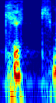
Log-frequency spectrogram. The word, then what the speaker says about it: Keck: Jag har läst Andreas Käck, har jag hittat en kille som heter på Aftonbladet eh, det kanske uttalas keck, men det är att det är... Stavas det som tjeck som i tjeckoslovak? Nej, K-E-C-K.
